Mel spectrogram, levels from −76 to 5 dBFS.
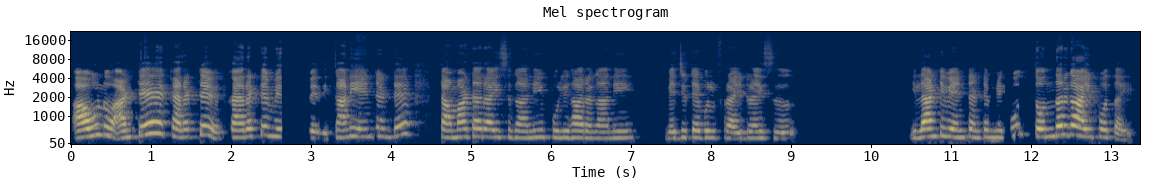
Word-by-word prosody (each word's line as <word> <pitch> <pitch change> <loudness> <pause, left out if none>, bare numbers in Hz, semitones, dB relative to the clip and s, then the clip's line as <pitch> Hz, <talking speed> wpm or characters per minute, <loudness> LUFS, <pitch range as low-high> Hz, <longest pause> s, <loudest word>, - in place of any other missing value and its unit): అవును 315 +3 +5 0.2
అంటే 265 +8 +2 0.3
కరెక్టే 265 +4 +1 0.3
కరెక్టే 275 +5 +2
మీరు 280 0 -2
చెప్పేది. 455 -4 -7
కానీ 255 +3 +1
ఏంటంటే 280 +2 -5 0.5
టమాటా 265 +3 +2
రైస్ 260 0 -3
గాని, 235 +2 -4 0.2
పులిహర 240 0 -2 0.2
గాని 225 +1 -6 0.6
వెజిటబుల్ 245 +1 -4
ఫ్రైడ్ 215 -2 -4
రైసు... 225 -1 -8 1.7
ఇలాంటివేంటంటే 270 -1 +2
మీకు 245 +5 -7 0.3
తొందరగా 325 +5 +5
అయిపోతాయి. 260 - -3
260 Hz, 90 wpm, -20 LUFS, 240-280 Hz, 1.7 s, అవును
